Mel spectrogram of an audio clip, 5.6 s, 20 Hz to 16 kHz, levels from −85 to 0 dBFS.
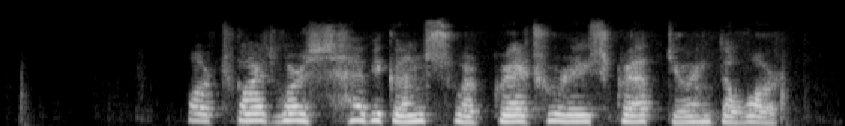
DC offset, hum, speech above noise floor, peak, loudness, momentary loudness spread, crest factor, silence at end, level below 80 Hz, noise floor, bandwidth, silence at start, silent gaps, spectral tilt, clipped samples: under 0.1%; none; 57 dB; -6 dBFS; -20 LUFS; 7 LU; 16 dB; 0.4 s; -58 dBFS; -77 dBFS; 8.6 kHz; 1.25 s; none; -6.5 dB/octave; under 0.1%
